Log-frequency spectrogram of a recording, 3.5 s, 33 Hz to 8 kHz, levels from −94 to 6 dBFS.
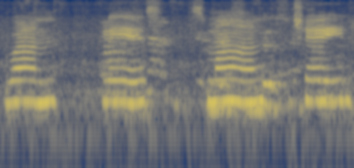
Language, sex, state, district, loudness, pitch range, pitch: English, female, Andhra Pradesh, Sri Satya Sai, -14 LUFS, 275-290 Hz, 285 Hz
